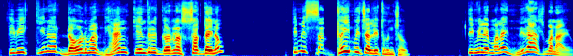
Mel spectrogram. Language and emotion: Nepali, angry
